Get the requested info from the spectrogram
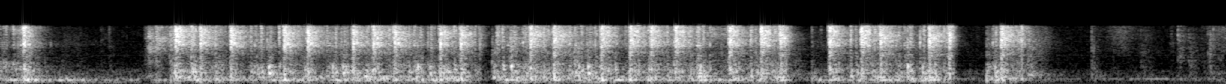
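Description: Rapid, irregular clicking in dense runs, from about a second in to about six seconds, with a short break in the middle and another brief burst near the end.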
